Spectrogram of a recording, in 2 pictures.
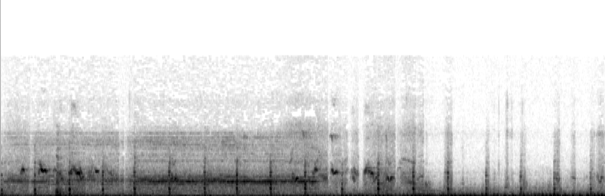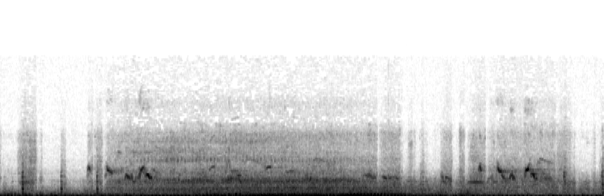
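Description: Birds calling from scrub: scattered short chirps, with a trill in the first few seconds, over a steady low rumble.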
